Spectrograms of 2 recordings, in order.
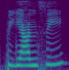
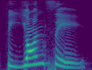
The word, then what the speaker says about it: fiancé: Seeing its spelling, usually people speak fiancé, fiancé, etc. But actually its correct pronunciation is fiancé.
